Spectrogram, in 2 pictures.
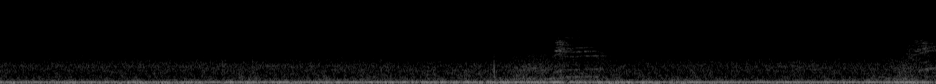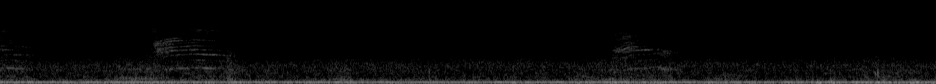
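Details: A female Savannah cat protecting her chair gives four drawn-out, wavering meows spaced a few seconds apart over a steady low hum.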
